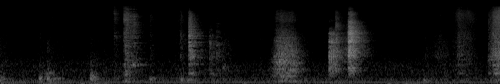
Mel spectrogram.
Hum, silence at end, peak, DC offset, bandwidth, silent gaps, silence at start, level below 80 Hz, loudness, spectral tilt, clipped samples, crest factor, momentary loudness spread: none; 0 s; -16 dBFS; under 0.1%; 16 kHz; none; 0 s; -64 dBFS; -38 LUFS; -1 dB/octave; under 0.1%; 26 dB; 23 LU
